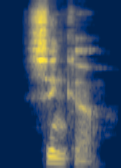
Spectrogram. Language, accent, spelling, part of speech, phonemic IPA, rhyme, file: English, Australia, sinker, noun, /ˈsɪŋkə(ɹ)/, -ɪŋkə(ɹ), En-au-sinker.ogg
- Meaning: 1. That which sinks or descends 2. One who sinks something 3. A weight used in fishing to cause the line or net to sink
